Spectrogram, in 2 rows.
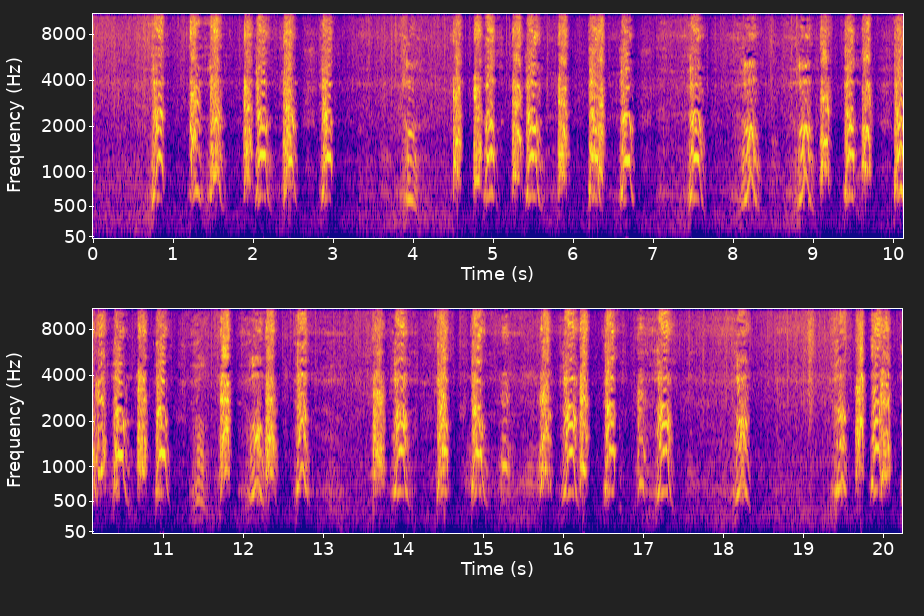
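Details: A 6-month-old Bichon Frise puppy and an older dog trade rapid, high-pitched yapping barks in quick overlapping bursts, fighting and playing at the same time.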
